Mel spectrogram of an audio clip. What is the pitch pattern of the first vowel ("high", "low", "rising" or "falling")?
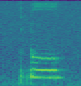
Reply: high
